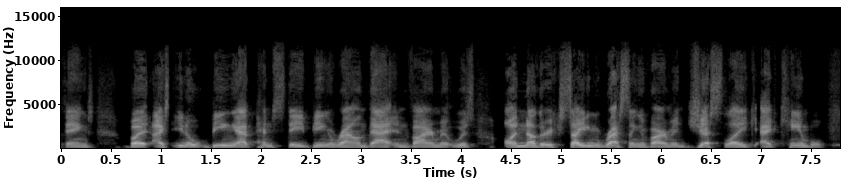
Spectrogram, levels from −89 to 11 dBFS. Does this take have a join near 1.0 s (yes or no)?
yes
